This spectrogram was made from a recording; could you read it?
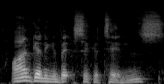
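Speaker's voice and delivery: normal talking voice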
